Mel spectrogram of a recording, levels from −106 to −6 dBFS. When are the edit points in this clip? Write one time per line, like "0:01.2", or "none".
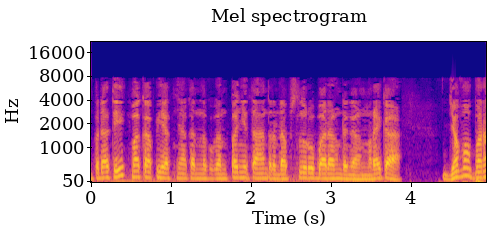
none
